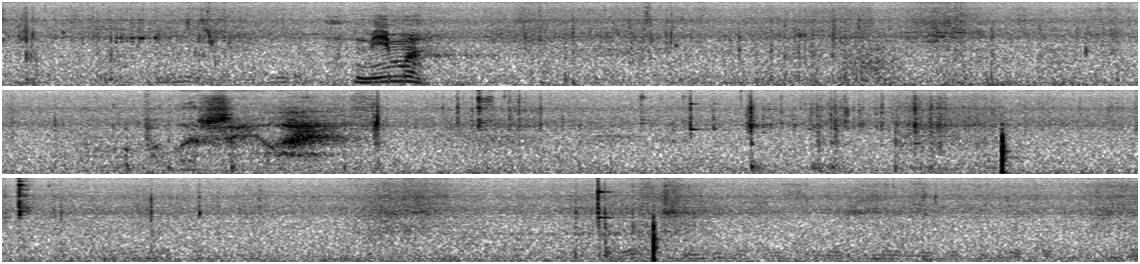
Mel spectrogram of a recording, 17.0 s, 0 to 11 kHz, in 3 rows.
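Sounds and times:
fishing tackle clicking and rustling: 0.0 - 1.2, 2.6 - 6.0, 7.5 - 12.7.

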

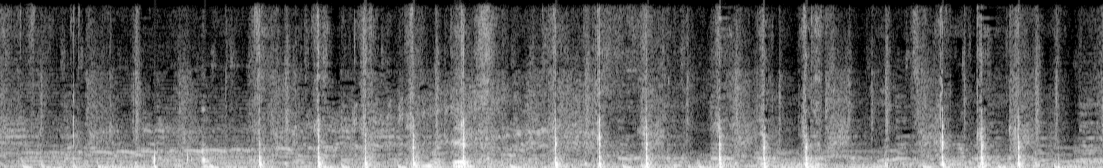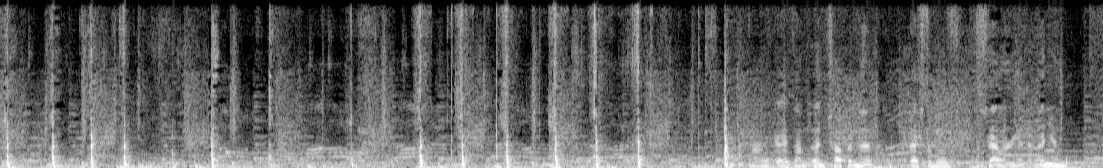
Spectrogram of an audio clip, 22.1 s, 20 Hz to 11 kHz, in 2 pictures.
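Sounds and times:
knife chopping on wooden board: 2.5 - 8.4, 9.3 - 10.4, 11.0 - 13.9, 14.5 - 18.5.

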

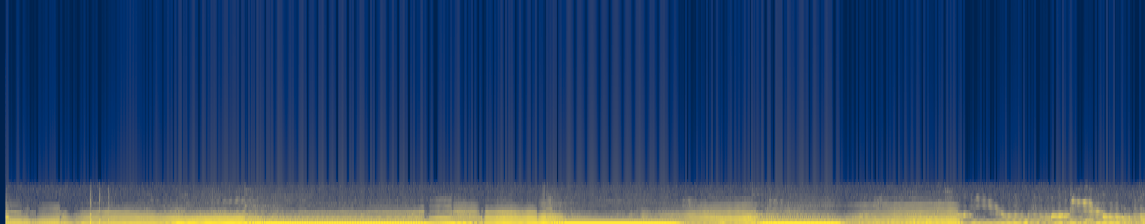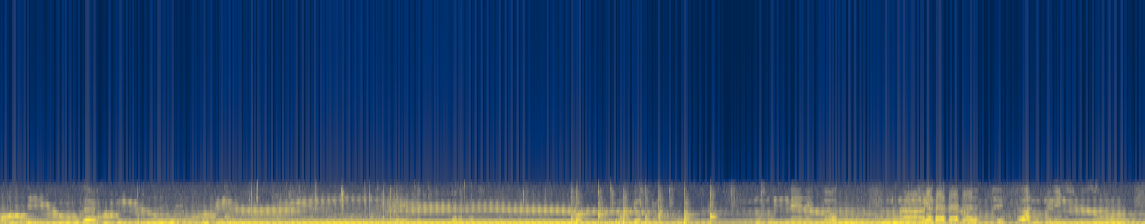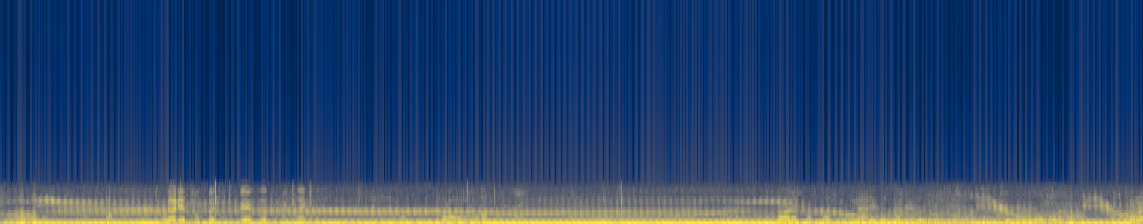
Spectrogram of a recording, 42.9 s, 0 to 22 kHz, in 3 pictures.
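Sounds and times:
didgeridoo drone: 0.0 - 42.9
horn-like tube notes: 0.0 - 42.9
darbuka taps: 1.0 - 1.7, 12.0 - 25.7, 27.6 - 36.9.

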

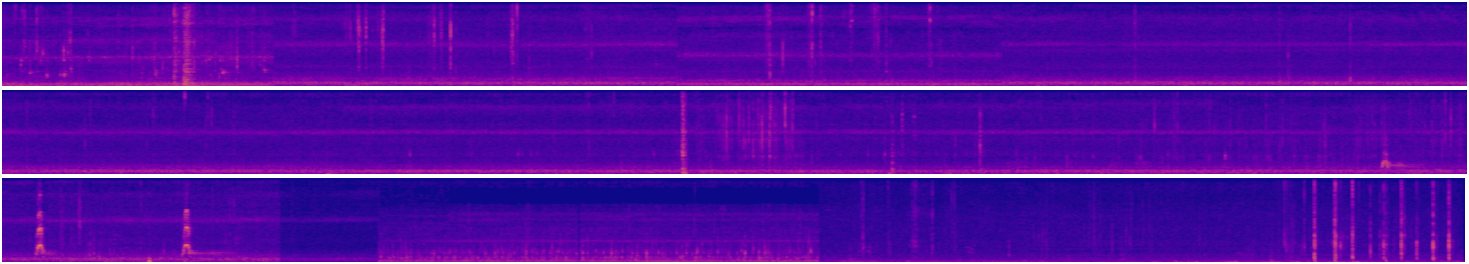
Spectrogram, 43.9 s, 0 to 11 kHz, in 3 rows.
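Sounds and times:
stew bubbling in a pot: 0.0 - 2.9, 33.1 - 37.5.

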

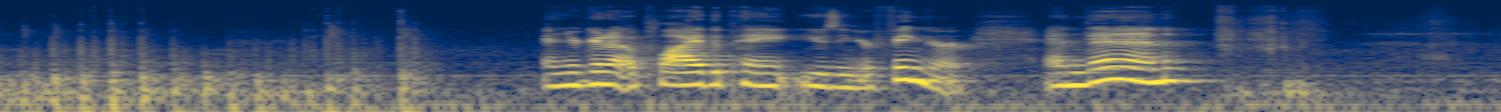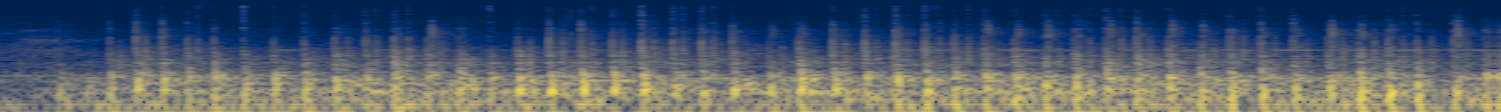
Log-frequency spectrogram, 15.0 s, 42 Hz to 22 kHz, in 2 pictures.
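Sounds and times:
fingertips tapping on canvas: 0.0 - 2.3, 7.8 - 15.0.

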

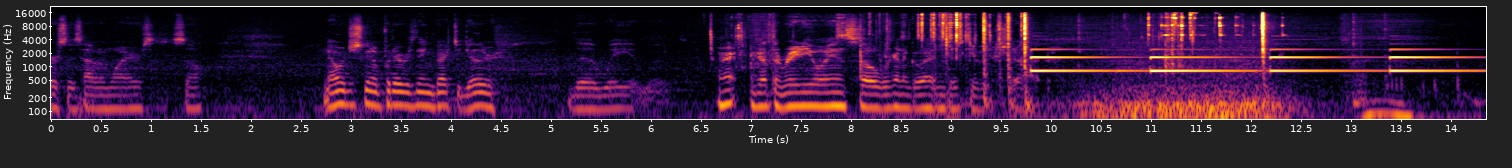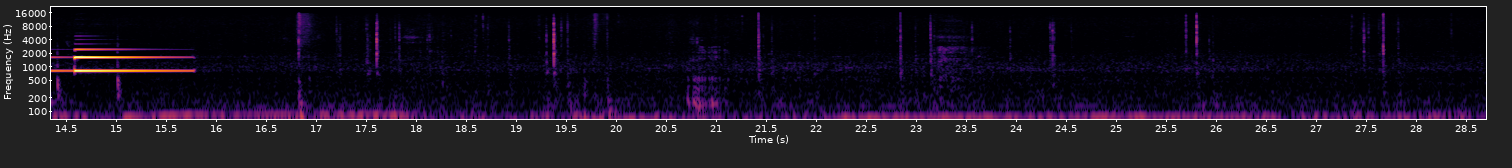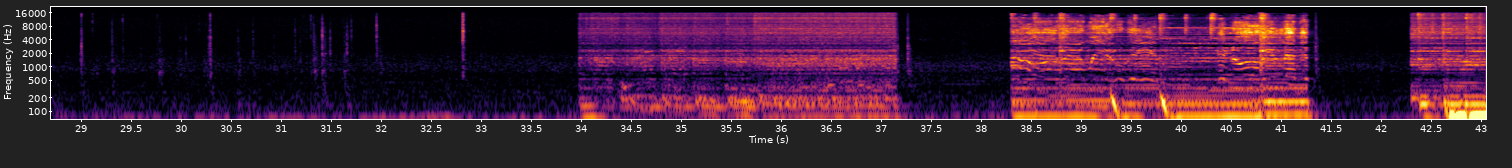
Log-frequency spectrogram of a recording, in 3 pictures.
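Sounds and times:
dashboard warning chime: 9.7 - 15.8
low rumble: 10.0 - 14.6.

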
